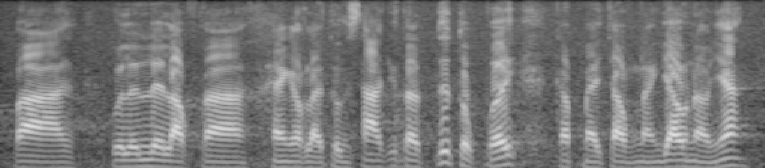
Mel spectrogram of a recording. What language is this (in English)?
Vietnamese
